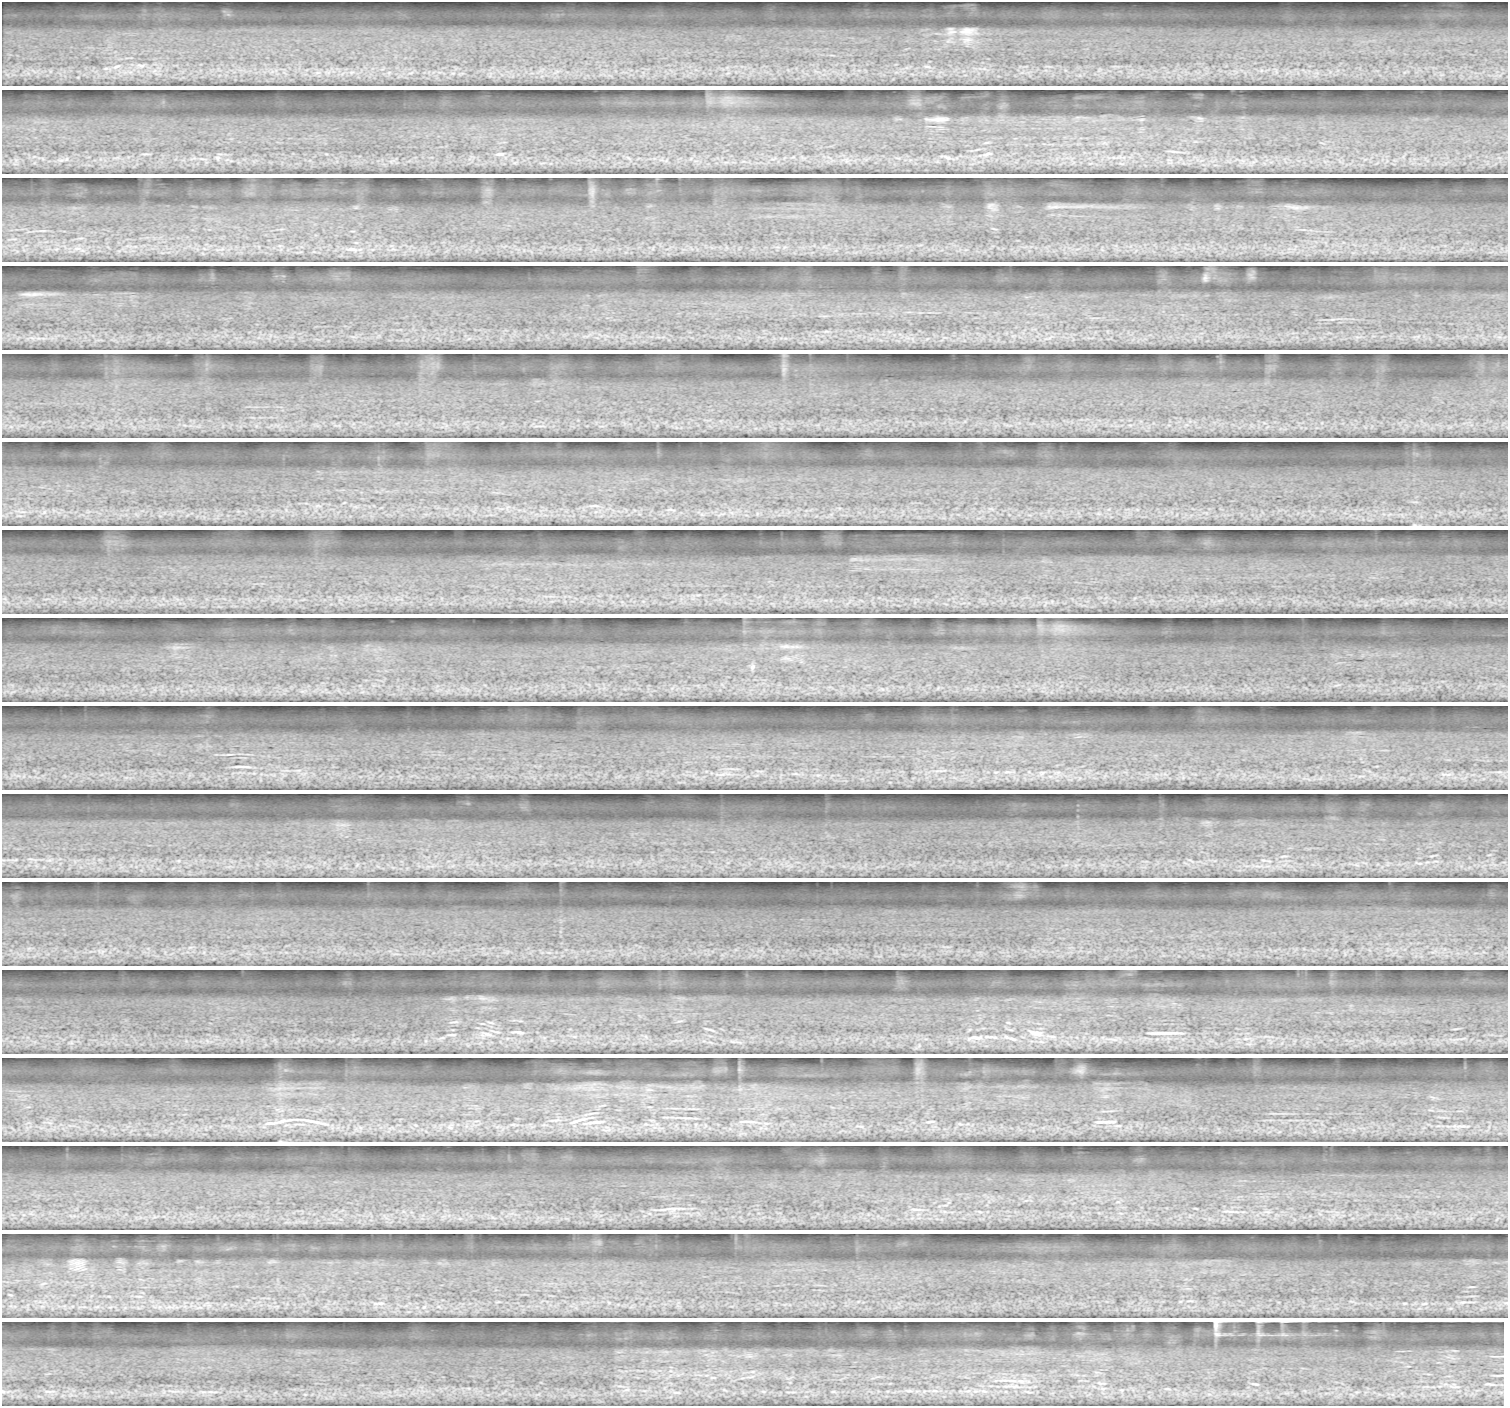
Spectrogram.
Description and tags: Stereo field-recording of lot of students talking and eating in the University of Buenos Aires.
